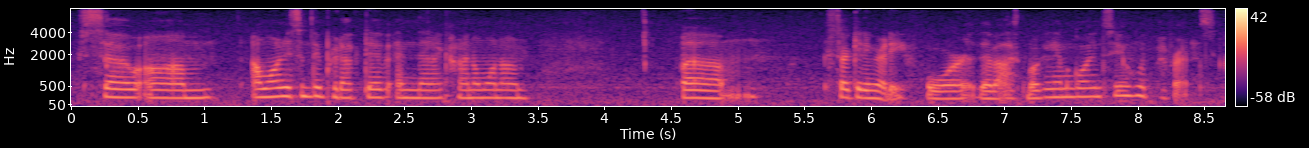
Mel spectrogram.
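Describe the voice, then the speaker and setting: A woman's voice: mid-range voice, level tone, normal speed, poor audio. A girl in her early teens chatting casually to camera in a daily vlog, rambling and often trailing off. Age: young teenager, about 13. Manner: rambling, trailing off with "but yeah". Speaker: vlogger. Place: bedroom at home, sometimes inside a car. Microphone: camera held at arm's length. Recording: clear background noise, handheld camera audio.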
